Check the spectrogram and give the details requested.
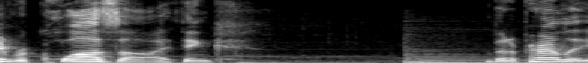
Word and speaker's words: Rayquaza: Pronunciation used uh to do just makes me think of squash because of how the qua is pronounced. Rayquaza Rayquaza.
